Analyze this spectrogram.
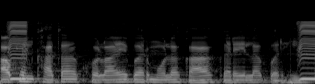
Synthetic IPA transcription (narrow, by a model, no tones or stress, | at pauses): apənkʰat̪akʰolajebəɾmulakakəɾajlapəɾɦi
